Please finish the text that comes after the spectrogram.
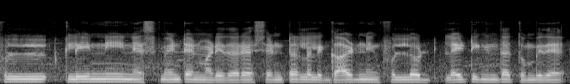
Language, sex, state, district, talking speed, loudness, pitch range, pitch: Kannada, male, Karnataka, Bangalore, 95 wpm, -15 LUFS, 105-115 Hz, 115 Hz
